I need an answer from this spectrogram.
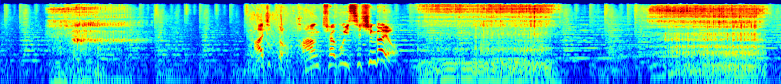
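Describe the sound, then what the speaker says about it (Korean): A person snores loudly and close by, with heavy rasping breaths rising and falling in long waves, while a voice speaks over parts of it. "피하고 감추기 바빴던 코골이"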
